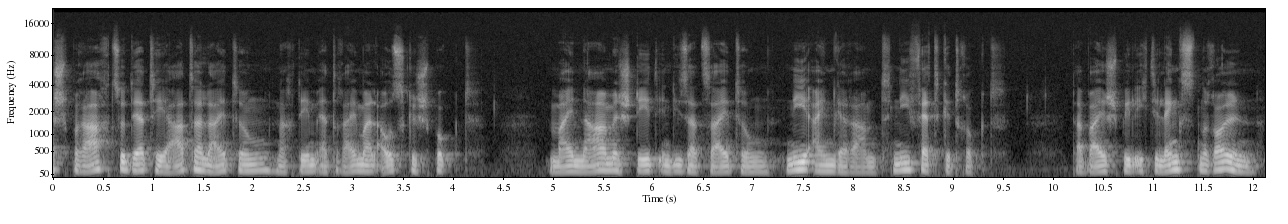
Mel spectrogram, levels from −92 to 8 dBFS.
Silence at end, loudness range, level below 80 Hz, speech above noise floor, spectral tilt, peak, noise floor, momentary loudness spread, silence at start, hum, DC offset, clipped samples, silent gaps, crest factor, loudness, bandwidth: 0.1 s; 4 LU; -56 dBFS; 33 dB; -5.5 dB/octave; -4 dBFS; -54 dBFS; 9 LU; 0 s; none; under 0.1%; under 0.1%; none; 18 dB; -21 LUFS; over 20 kHz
